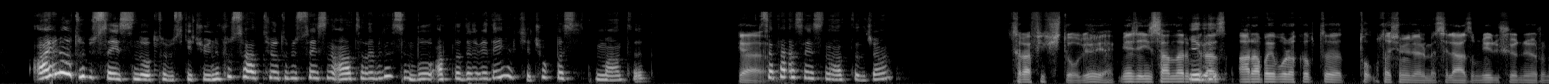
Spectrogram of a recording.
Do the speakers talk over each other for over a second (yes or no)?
no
